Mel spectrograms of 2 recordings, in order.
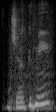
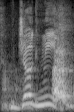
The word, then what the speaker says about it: Jagmeet: Jagmeet? Yeah, apparently that's how you say his name.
